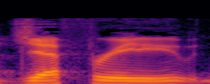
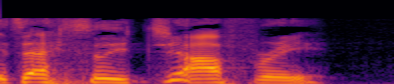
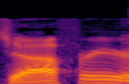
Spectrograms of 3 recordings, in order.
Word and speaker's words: Joffrey: How do you feel about Jeffrey, G-E-O, like that? – It's actually Joffrey. Joffrey, Benson, and Gerard. – Is it pronounced Joffrey, really? – Yeah.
